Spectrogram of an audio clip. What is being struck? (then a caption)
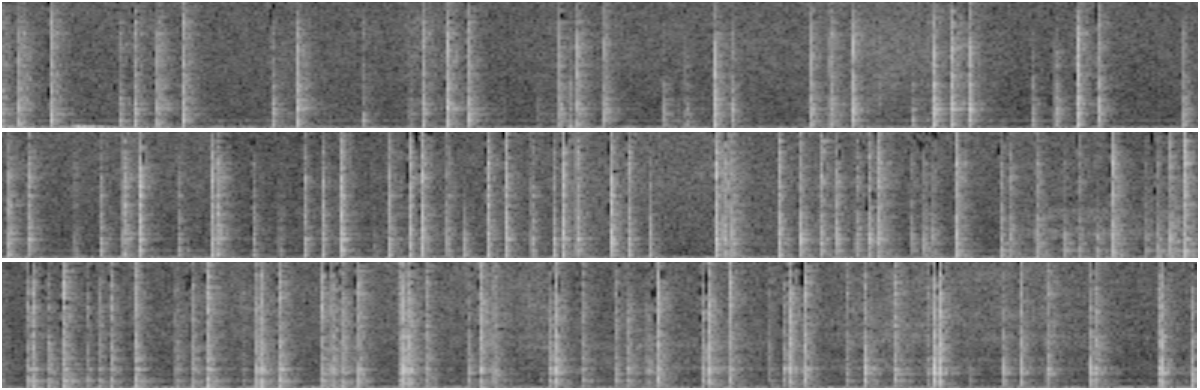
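Steel cookie tin. A hollow, round blue steel cookie tin is tapped rapidly with fingertips on its side and lid. The result is a steady stream of quick, dry taps with a low, hollow resonance and very short ring.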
